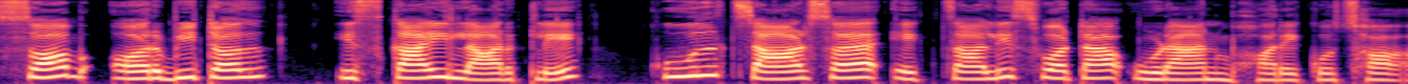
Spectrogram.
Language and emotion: Nepali, neutral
